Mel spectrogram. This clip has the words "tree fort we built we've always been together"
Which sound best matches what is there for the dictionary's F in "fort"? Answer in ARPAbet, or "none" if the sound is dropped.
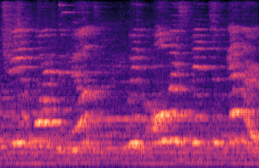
P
